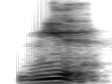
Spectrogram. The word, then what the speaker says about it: mu: be looking at is called the greek letter mu that's how you pronounce it what does the greek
